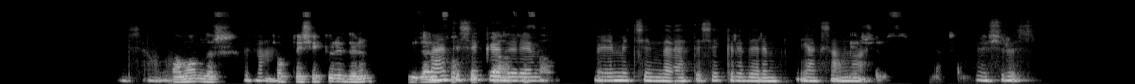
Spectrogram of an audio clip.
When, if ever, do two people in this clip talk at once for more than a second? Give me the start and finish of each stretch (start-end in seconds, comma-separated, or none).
4.3-5.5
